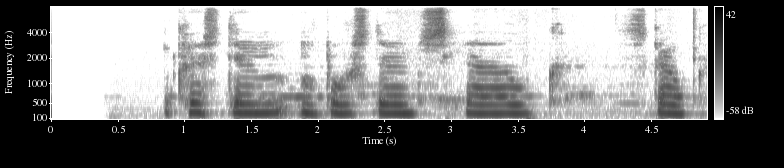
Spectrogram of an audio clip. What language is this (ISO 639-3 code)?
isl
